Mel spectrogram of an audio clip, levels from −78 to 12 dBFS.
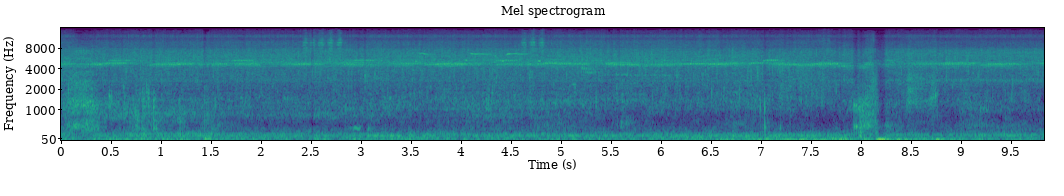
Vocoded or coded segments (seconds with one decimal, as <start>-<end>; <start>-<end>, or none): none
